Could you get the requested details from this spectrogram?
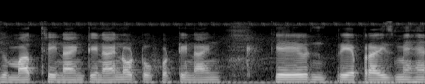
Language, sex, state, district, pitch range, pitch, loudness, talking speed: Hindi, male, Uttar Pradesh, Lucknow, 105-110 Hz, 110 Hz, -18 LUFS, 170 wpm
